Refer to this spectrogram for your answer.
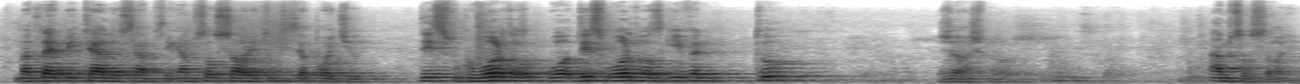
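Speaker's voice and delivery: low, hushed letdown; quiet, low-pitched apology; apologetic aside. Real, not acted. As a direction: break it to them softly, dropping away. Gently breaking disappointing news to congregation.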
